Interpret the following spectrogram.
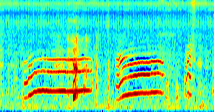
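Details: Baby dog learning to howl: two level howls, each opening with a short rising slide, with soft rustling and a brief click between them.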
